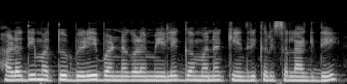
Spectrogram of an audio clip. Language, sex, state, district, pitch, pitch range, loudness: Kannada, female, Karnataka, Bidar, 200 Hz, 190-205 Hz, -13 LUFS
